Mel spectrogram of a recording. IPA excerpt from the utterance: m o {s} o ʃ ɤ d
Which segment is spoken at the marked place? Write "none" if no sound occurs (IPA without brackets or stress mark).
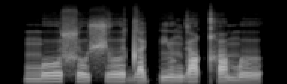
s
